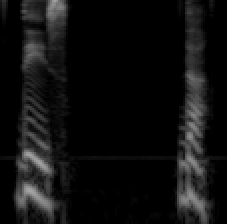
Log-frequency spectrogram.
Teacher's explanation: notice how it's just the very tip that comes out of the teeth the tongue is relaxed the teeth surround it but they're not clamping down on it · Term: voiced th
